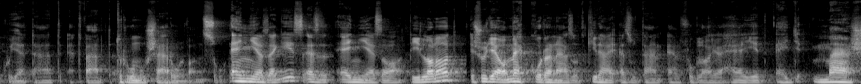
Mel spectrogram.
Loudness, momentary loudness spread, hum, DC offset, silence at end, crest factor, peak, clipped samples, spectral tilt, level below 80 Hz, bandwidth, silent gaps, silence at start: -19 LUFS; 15 LU; none; under 0.1%; 0 s; 18 dB; 0 dBFS; under 0.1%; -5 dB/octave; -44 dBFS; over 20 kHz; none; 0 s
